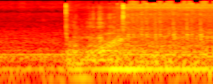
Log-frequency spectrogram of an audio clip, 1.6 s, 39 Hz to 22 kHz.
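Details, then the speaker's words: Old buffing wheel arbour after machining a new shaft and hand-scraping the bushings, previously very loud: spins up quickly to a steady smooth low hum with no knocking or rumble; normal running after repair. "I can actually carry on a conversation while that thing's running now so anyway good for another 41 years"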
